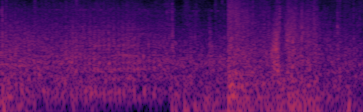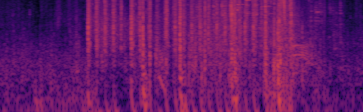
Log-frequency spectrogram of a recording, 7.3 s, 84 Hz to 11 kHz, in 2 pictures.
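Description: Gunfire in a Battlefield 6 multiplayer match, a dense rapid burst of automatic shots over a rumbling battlefield background, loud and close in the second half.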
